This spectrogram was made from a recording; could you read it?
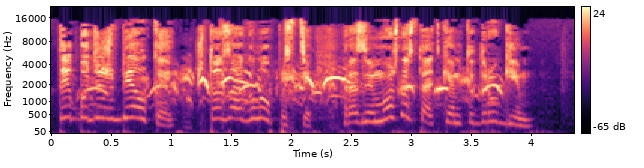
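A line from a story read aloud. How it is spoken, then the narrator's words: Laughing. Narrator (Russian): Мама тоже засмеялась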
